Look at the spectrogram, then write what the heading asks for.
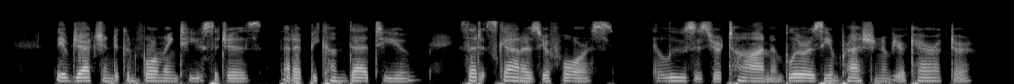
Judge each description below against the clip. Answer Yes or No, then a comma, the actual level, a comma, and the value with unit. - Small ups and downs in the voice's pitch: Yes, narrow, 1.7 semitones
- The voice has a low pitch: No, medium, 150 Hz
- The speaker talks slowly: No, average, 170 wpm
